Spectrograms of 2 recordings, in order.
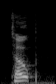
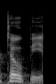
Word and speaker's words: taupe: Taupe. It's either taupe or taupey. It sounds like it's like nope with a T.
